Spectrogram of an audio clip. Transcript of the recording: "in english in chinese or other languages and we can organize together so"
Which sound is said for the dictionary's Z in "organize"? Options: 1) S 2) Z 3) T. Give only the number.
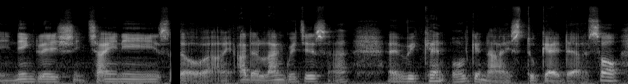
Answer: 1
